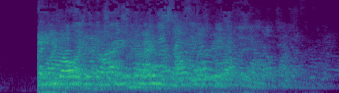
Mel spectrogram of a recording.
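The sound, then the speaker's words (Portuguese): A crowd of people outside at the front gate of a house murmurs and chatters together, many overlapping voices blending into a steady, indistinct babble that starts abruptly and gradually fades a little toward the end. “Os dois dançavam, cantavam e riam alto, quando foram interrompidos por um burburinho.”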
